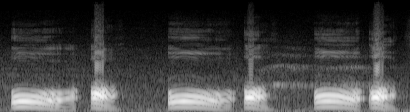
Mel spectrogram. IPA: ɔː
